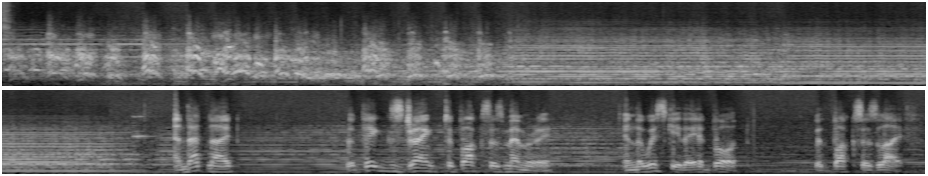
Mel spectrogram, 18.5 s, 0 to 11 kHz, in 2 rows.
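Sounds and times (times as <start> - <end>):
two dogs barking at farm animals outside a house: 0.0 - 5.6
sustained steady tonal chord: 0.0 - 17.4
speech: 11.0 - 11.7, 12.7 - 16.8, 17.4 - 18.4.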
